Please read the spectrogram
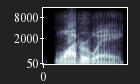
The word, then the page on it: waterway: American English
